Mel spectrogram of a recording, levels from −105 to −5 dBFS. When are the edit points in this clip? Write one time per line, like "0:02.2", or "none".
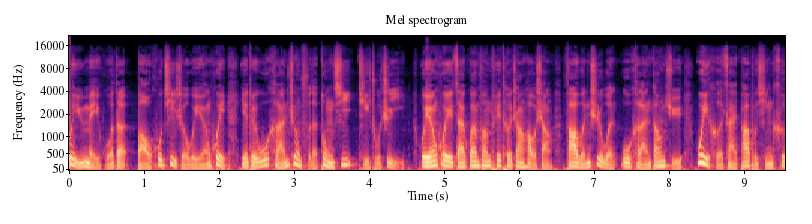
0:04.6

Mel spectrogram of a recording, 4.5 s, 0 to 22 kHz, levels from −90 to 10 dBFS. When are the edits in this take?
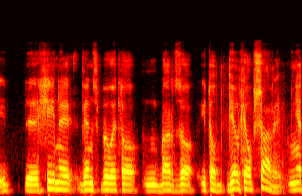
none

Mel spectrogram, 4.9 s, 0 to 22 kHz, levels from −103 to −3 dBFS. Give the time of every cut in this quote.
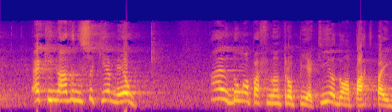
0:03.1

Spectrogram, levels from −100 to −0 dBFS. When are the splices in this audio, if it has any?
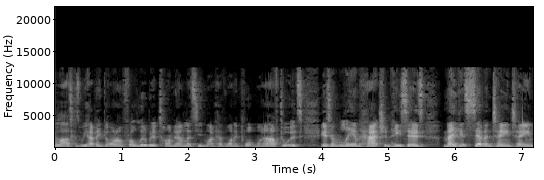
none

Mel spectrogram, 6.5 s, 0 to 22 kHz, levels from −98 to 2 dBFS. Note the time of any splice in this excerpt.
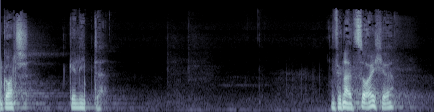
0:05.1

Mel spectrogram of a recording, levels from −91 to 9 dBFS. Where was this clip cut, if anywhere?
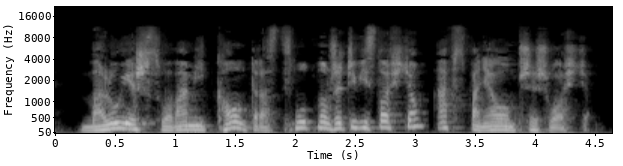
0:01.9
0:03.1

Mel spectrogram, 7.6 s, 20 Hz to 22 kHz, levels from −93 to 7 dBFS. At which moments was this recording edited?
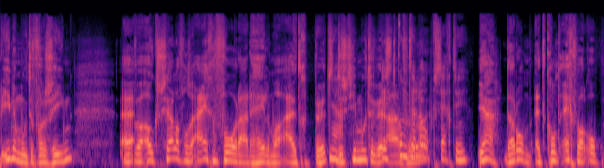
0:01.7
0:05.9

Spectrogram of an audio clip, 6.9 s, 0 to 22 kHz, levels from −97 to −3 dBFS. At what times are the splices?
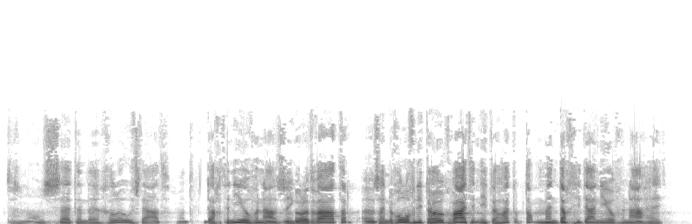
0:01.9
0:03.0
0:03.6

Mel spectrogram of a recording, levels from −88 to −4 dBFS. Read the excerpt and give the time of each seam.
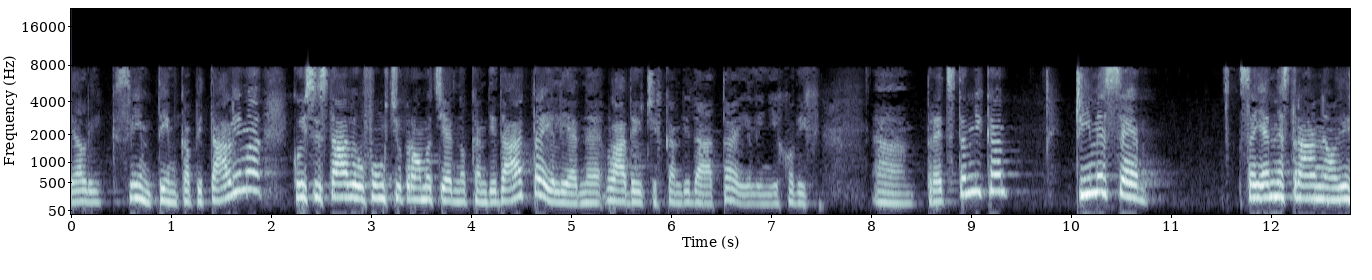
none

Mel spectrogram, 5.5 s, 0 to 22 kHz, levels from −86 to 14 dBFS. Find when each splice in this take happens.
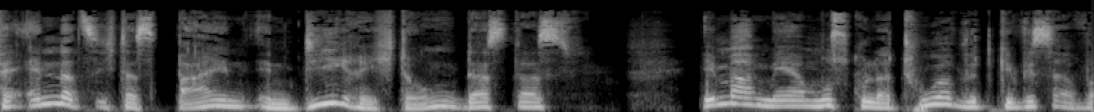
none

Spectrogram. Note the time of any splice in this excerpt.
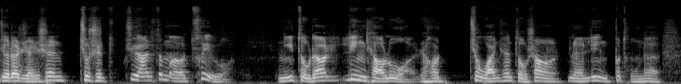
0:01.2
0:02.8

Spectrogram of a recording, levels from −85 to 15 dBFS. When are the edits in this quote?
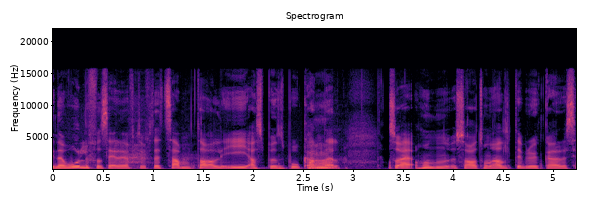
0:00.9
0:03.4

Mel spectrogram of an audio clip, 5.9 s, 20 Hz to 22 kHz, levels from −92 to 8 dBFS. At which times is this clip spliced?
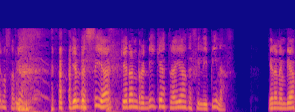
none

